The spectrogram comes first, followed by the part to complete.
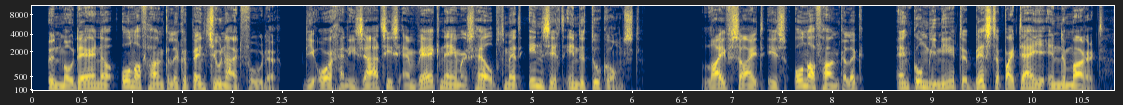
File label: dutch voice corporate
